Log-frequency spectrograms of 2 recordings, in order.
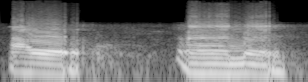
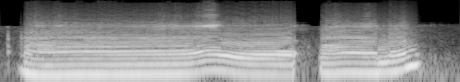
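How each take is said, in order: First: The first vowel is short. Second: The first vowel is drawn out long. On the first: It means now. "dibaca pendek" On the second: It asks whether it is now. "maka dibaca panjang"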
